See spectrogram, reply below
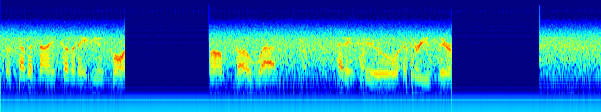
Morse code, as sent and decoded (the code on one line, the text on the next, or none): none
